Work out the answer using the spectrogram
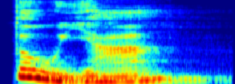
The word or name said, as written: douya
